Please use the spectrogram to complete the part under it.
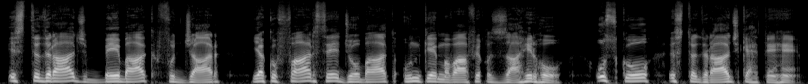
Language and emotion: Urdu, neutral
